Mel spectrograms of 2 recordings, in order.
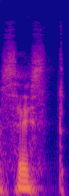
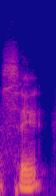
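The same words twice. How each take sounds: First: CEST with final st pronounced; mistaken sounded ending. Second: C'EST as plain "seh", no st; silent final consonants. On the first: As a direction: say "cest" as spelt, st audible. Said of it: "Tendemos a pronunciar". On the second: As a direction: say "c'est" ending on the vowel. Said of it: "No se pronuncia". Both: Shown as a demonstration.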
